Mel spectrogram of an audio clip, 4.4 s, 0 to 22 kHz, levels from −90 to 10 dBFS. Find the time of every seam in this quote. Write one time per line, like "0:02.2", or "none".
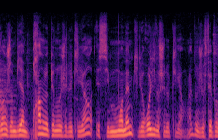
0:01.4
